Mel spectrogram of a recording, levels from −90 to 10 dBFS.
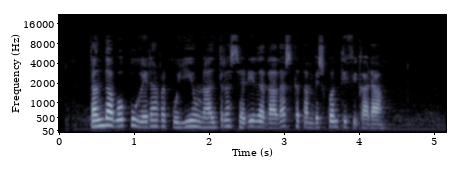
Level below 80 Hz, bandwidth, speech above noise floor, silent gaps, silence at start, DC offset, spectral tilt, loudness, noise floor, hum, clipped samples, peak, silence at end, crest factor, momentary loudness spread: -84 dBFS; 11.5 kHz; 37 dB; none; 0.4 s; under 0.1%; -5 dB/octave; -29 LUFS; -65 dBFS; none; under 0.1%; -8 dBFS; 0.85 s; 22 dB; 11 LU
